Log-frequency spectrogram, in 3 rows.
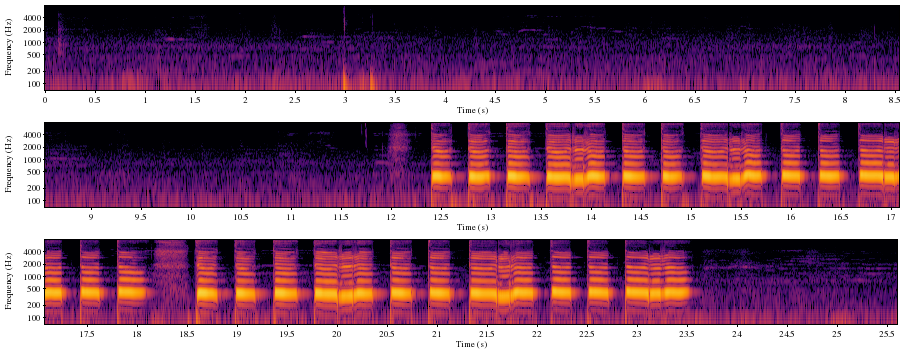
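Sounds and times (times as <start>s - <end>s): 
background vocals: 12.0s - 23.7s.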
